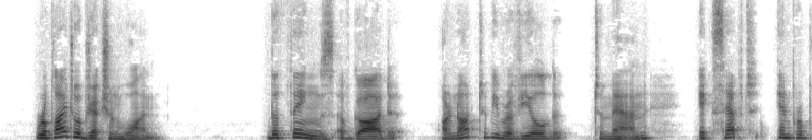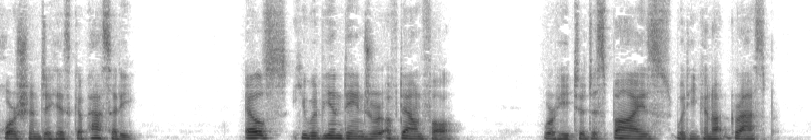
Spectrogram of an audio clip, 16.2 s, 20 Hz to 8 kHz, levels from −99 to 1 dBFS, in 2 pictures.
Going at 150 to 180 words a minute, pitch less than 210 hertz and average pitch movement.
No: slow, 135 wpm; medium, 140 Hz; average, 4.6 semitones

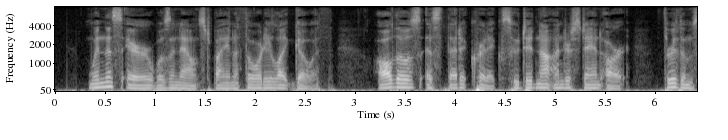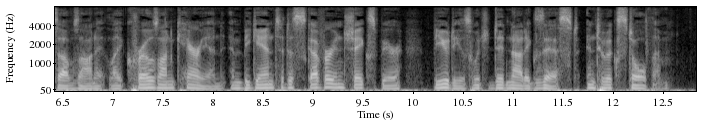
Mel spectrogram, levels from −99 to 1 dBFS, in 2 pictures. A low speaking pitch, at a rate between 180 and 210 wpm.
Yes: low, 110 Hz; average, 195 wpm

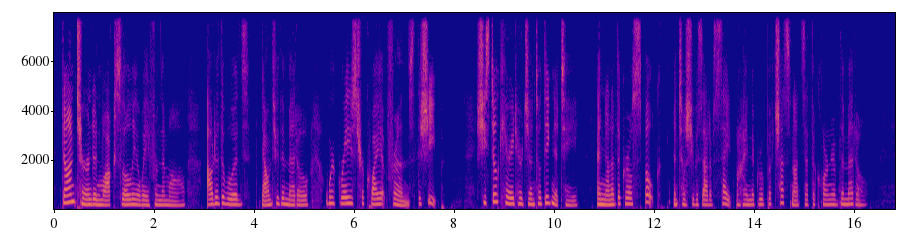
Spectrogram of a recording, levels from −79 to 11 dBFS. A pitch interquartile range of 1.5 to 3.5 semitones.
Yes: average, 3.1 semitones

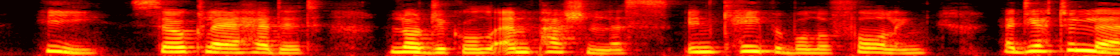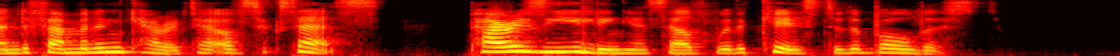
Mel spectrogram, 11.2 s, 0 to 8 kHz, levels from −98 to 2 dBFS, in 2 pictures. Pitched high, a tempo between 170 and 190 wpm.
No: high, 205 Hz; average, 150 wpm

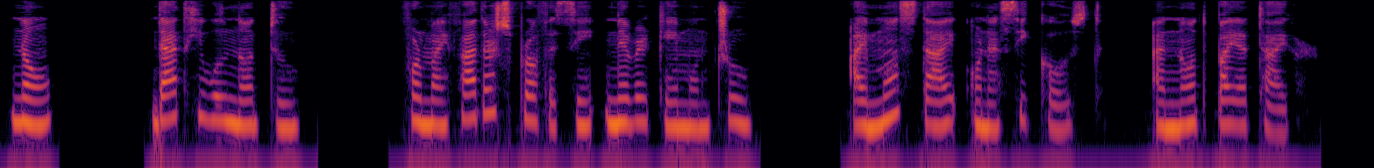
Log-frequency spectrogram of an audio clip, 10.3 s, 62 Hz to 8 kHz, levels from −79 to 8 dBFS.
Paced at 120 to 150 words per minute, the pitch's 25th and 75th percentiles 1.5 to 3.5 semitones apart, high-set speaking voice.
Yes: average, 145 wpm; narrow, 2.4 semitones; high, 220 Hz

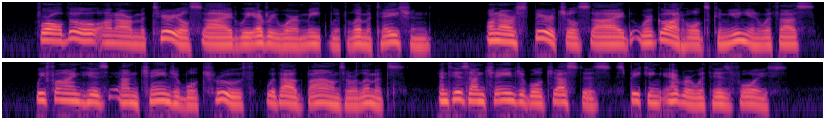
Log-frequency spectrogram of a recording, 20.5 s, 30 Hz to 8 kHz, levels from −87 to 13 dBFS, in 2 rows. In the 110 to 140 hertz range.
Yes: low, 135 Hz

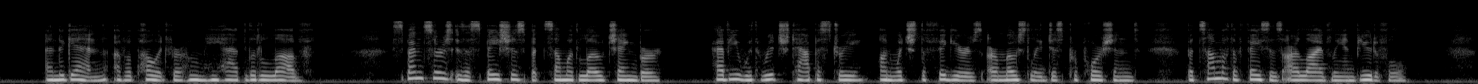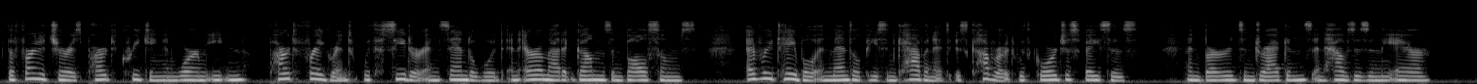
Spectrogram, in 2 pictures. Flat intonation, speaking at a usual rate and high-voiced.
Yes: narrow, 1.8 semitones; average, 165 wpm; high, 200 Hz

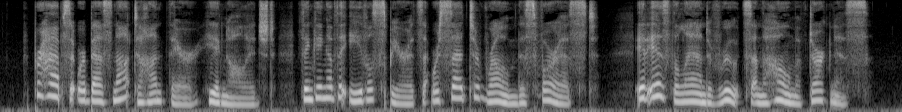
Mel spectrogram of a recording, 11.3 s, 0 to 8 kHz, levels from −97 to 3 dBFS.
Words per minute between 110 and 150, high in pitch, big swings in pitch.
No: average, 175 wpm; high, 195 Hz; wide, 6.0 semitones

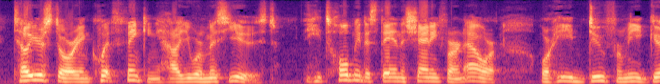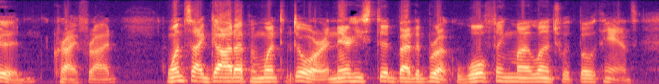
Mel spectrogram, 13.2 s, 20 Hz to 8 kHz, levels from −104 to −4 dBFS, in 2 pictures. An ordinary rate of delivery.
No: fast, 230 wpm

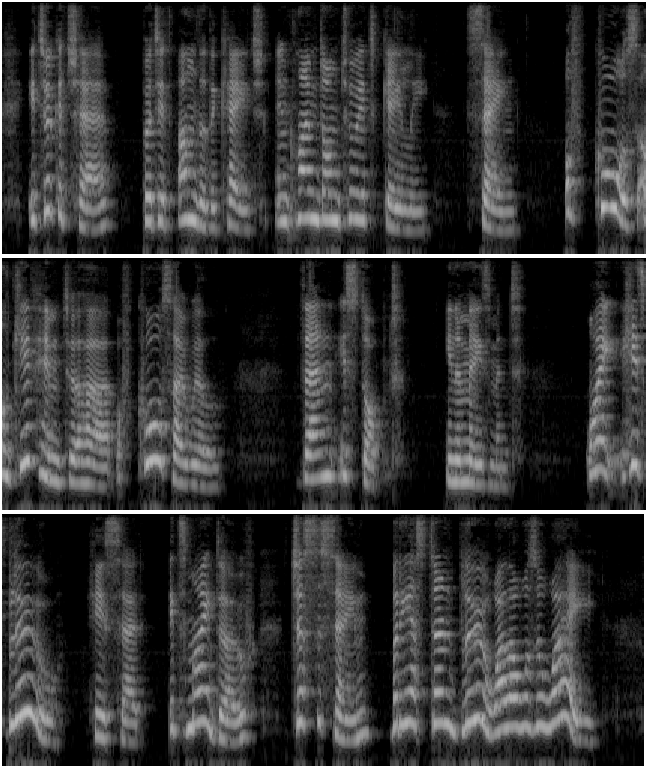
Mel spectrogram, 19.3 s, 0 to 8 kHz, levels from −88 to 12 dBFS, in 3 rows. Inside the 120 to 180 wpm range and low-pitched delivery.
No: average, 160 wpm; very high, 285 Hz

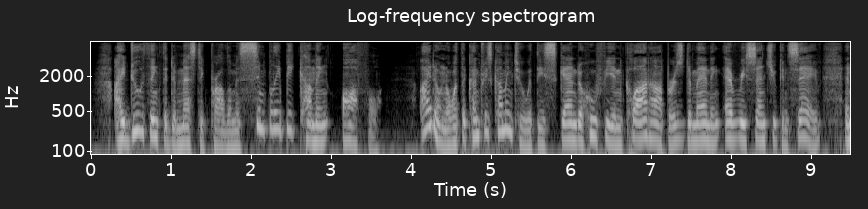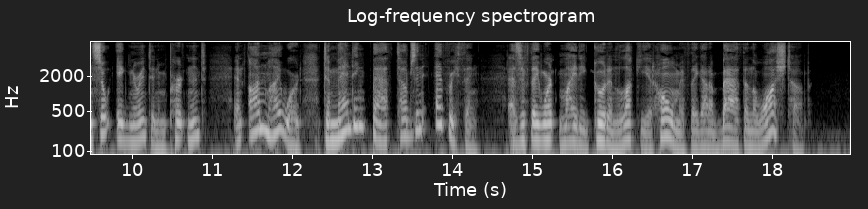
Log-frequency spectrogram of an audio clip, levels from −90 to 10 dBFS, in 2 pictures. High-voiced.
No: medium, 150 Hz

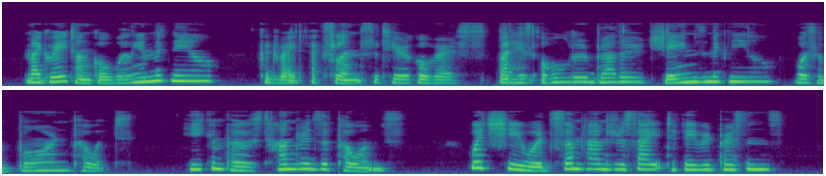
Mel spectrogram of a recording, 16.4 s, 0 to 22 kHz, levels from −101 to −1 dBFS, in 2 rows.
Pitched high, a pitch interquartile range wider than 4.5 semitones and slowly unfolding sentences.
Yes: high, 215 Hz; average, 5.0 semitones; slow, 120 wpm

